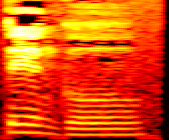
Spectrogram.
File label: you, burmese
